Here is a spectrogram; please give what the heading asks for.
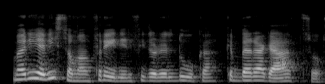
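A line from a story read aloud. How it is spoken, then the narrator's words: Sighed. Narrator (Italian): sospirava la marchesina Adelaide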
